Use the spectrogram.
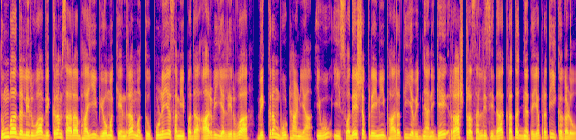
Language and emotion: Kannada, neutral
